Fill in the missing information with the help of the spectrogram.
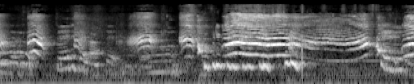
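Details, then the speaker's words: Baby crying loudly during ear piercing, with sustained rising and falling wails; a distress cry in response to pain, lasting about five minutes after the first piercing. "அப்ப பேக்ல சொன்னா expect பண்ணதை விட பாப்பா வந்து கம்மியாதான் அழுதா first குத்தி ஒரு பைவ் மினிட்ஸ் அழுதிருப்பா"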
